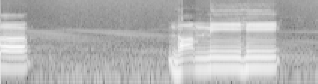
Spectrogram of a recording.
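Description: A man chanting a Sanskrit Vedic mantra of the tharpanam rite in long, steady-pitched syllables. One held note ends just after the start, and another comes about two seconds in and lasts about a second and a half.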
